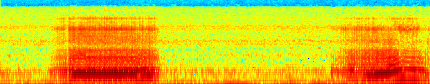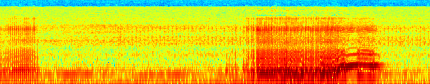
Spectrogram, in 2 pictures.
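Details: Bob, a sleeping cat: three loud, rattling snores on slow breaths, each a low buzzing vibration with quiet pauses between; snoring.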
